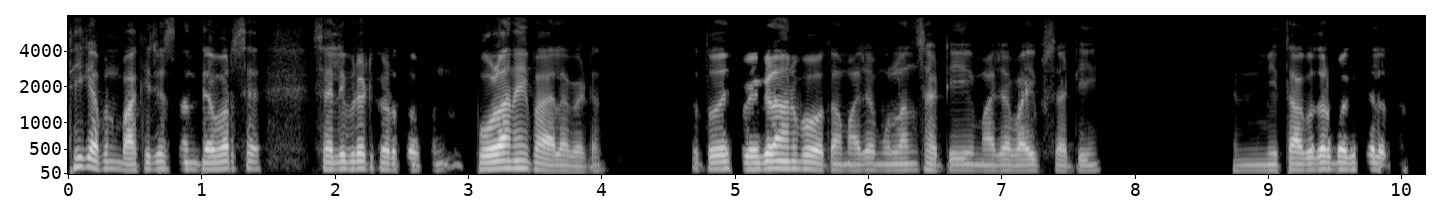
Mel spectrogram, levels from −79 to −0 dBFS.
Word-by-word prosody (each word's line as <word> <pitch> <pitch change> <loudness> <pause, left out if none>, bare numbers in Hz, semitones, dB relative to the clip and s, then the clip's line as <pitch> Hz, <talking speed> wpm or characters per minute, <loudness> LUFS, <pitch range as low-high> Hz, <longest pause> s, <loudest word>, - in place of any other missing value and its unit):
ठीक 170 +1 -2
आहे. - - +5
आपण 135 -1 -2
बाकीचे 125 +4 0
सण-त्योहार 125 +2 0 0.6
सेलिब्रेट 130 +2 +1
करतो 120 -2 -2
आपण, 110 +1 -12 0.2
पोळा 130 +3 +8
नाही 140 0 +1
पाहायला 105 -6 +1
भेटत. 90 -2 -8 0.7
तर - - -9
तो 125 - +2
एक 130 - +1
वेगळा 135 +3 +6
अनुभव 130 -1 +2
होता 110 -2 0
माझ्या 105 +2 -4
मुलांसाठी, 105 -1 -5
माझ्या 100 0 -4
वाईफसाठी. 100 -1 -4 1.0
मी 100 +2 -7
तर 115 - +2
अगोदर 115 +3 +3
बघितलेलं 120 0 0
होतं. 110 0 -16
115 Hz, 160 wpm, -22 LUFS, 105-125 Hz, 1.0 s, पोळा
